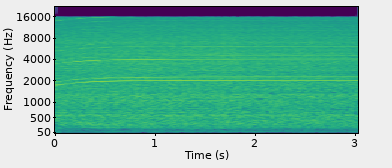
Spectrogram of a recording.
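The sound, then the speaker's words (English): A vacuum cleaner runs continuously in a room with the door shut, a loud, steady roar with a high whining hum layered on top, no voices present. “In truth, I was really running the vacuum cleaner.”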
